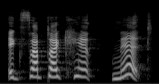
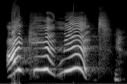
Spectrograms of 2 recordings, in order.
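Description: First: Said in the usual way. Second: High, loud and slow wail of dismay; exasperated cry. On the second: Acted. Old lady wailing to her friend that she can't knit, high and loud. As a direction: throw up your hands and cry it out. Exasperated outburst about knitting.

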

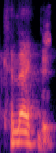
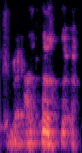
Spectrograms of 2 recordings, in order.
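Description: First: "connected" punched, rising on the end; "connected" said with a rising push; stressed repeat. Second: "connected" breathed almost voiceless and soft; "connected" trailing off in a hushed whisper; whispered repeat. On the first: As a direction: lean into "connected" with a lift. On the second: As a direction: drop "connected" to an awed whisper. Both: Real, not acted.

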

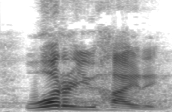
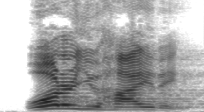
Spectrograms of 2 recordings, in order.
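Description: First: Said in the usual way. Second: Same question pushed much louder; preacher driving the question into the congregation, louder; louder repeat. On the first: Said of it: "repeated question". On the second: Acted. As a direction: hammer it home the second time. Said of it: "repeated louder".

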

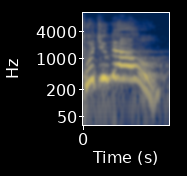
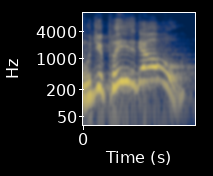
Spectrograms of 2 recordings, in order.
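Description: First: Much higher, rising plea on "you"; lightly voiced urgent begging townsfolk; a hint of townsfolk begging Jesus to leave; begging townspeople. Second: High, slow "please" as the townspeople plead; lightly voiced timid plea for Jesus to leave; a hint of frightened townsfolk begging.

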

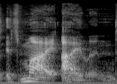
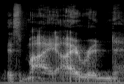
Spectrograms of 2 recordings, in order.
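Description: First: Slow, drawn-out Irish movie line; lightly put-on Irish brogue; quoting the movie line. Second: Slow, breathy whispered Irish line; whispered brogue imitation; whispered movie quote. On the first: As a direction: say it slowly like the film character. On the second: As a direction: echo the film line in a hushed whisper. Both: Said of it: "he goes".

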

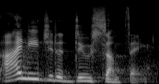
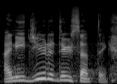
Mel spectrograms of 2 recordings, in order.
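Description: First: Low, soft, with weight on "I"; quietly ask, leaning on "I need"; gentle request. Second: Soft, quicker, with "you" emphasized; stress on "you". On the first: Jesus speaking to his followers, gentle and low. Voicing Jesus, first take. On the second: Jesus singling out the listener, stress on "you". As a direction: quietly put the weight on "you". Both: Acted.

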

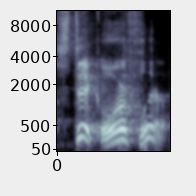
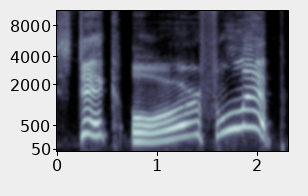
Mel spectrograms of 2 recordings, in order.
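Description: First: High, very slow teasing host question; flirty teasing dating host. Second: High, loud, drawn-out host question; flirty teasing dating host. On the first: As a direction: stretch it out like a dating show host. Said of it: "contestant number one". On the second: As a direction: tease it out like a dating show host. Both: Acted.

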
